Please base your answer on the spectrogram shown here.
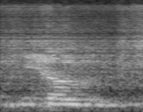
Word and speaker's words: Gumm: Yeah, Gumm sisters, kind of rhymes with glum and dumb and crumb.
